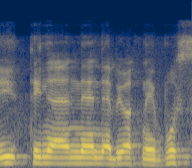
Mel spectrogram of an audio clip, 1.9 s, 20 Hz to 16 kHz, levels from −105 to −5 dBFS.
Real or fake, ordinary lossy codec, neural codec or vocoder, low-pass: fake; Opus, 32 kbps; codec, 16 kHz, 4 kbps, X-Codec, HuBERT features, trained on balanced general audio; 7.2 kHz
